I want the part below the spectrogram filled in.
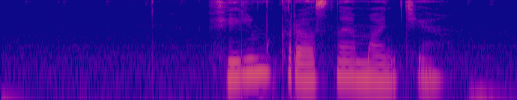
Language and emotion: Russian, neutral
